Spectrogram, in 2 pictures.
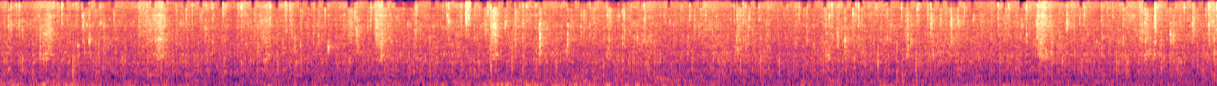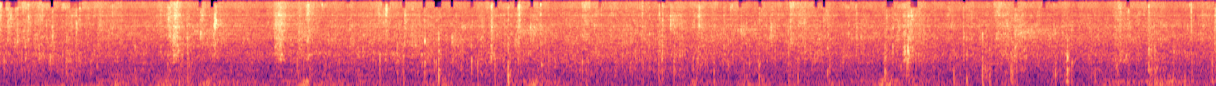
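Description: Steady rain pours over a village in Raghunathpur, Sirajganj, a dense unbroken hiss with scattered drips and patters close by, with no voices.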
